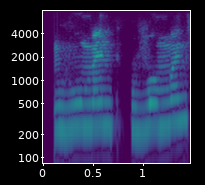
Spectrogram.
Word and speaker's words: Women: व को छोटी ई की मात्रा, व को छोटी ई की मात्रा और न बोलो अब।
